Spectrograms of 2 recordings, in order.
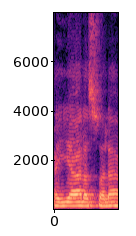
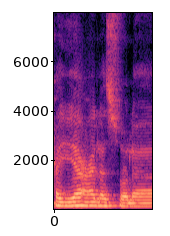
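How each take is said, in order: First: Hayya and ala merge into one word. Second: Ala starts separately with a throat consonant. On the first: The speaker calls it wrong. "ഹയ്യാലസ്വല ശരിയല്ല" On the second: The speaker calls it right. "അവിടെ പറയണത് ഹയ്യ അല"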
